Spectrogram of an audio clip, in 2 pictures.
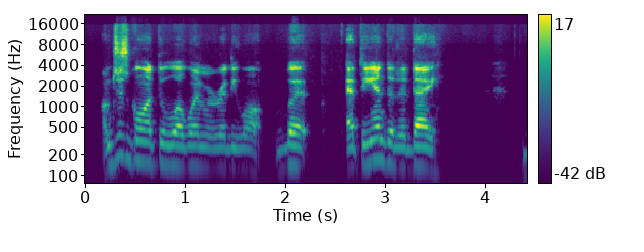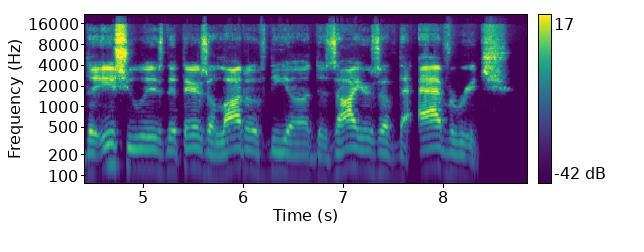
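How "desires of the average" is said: "average" stressed with long falling tune. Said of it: "emphasis on average".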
